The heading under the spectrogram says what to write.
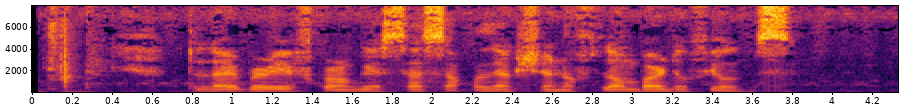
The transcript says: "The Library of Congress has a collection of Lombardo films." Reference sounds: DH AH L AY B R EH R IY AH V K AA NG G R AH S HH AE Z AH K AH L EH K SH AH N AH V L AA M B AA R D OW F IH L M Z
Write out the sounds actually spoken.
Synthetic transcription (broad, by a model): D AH L AY B R EH R IY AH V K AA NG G AH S HH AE S AH K AH L EH K SH AH N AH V L AA M B AA R D OW F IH L M S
